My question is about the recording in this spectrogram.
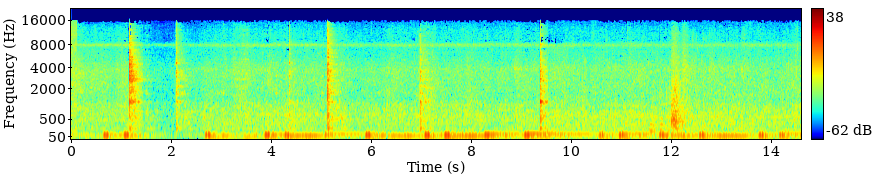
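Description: Metal spatula scraping and knocking against a wok as chopped frog meat is stir-fried and sizzles. A steady hiss runs under several sharp scrapes that come every second or two, the loudest about a second in.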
